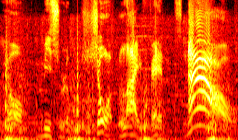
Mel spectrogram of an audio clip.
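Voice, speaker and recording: Slow, gravelly, menacing demon lord. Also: female voice, fairly low pitch, wildly swooping pitch, over loud music, full character voice. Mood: threatening. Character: menacing demon lord Set, scornful of mortals. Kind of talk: audio drama acting.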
